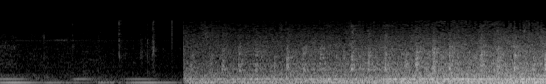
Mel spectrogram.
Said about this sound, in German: Eine U-Bahn-Station aus den 70er Jahren. Sie ist üblicherweise wenig frequentiert, da man hier in keine andere U-Bahn-Linie umsteigen kann. Der Boden und die Verkleidung der Wände sind aus glattem Stein, was zu einer langen Nachhallzeit an diesem Ort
